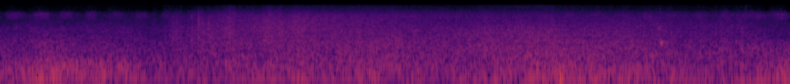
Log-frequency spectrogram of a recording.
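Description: Ocean waves washing onto a sea turtle nesting beach, a steady broadband surf roar with gentle swells, close and unbroken, with no voices.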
